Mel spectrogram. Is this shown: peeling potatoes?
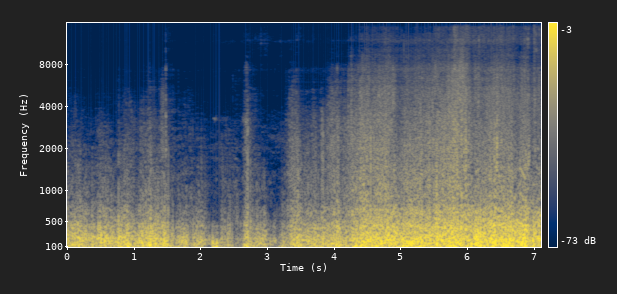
no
